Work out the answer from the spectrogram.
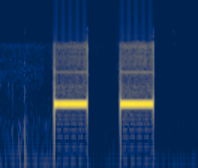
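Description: A telephone busy tone after a dropped call: two identical steady mid-pitched beeps, evenly spaced with a silent gap between them, loud and clear with no talk.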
